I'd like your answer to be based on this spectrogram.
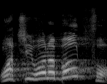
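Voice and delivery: demanding, insistent voice. Narrator reads Henry's friend questioning Doc about Henry, demanding. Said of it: "His friend demanded".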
